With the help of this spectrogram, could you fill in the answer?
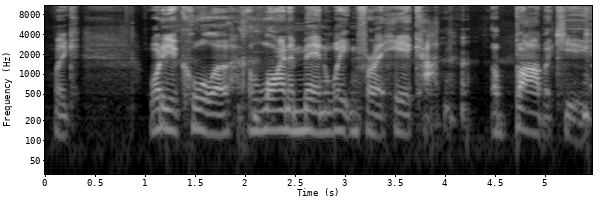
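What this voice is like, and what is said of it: Put-on Australian accent. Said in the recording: “I feel like an Australian accent. ... Funny, I couldn't do that, but that's funny. Well done.”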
